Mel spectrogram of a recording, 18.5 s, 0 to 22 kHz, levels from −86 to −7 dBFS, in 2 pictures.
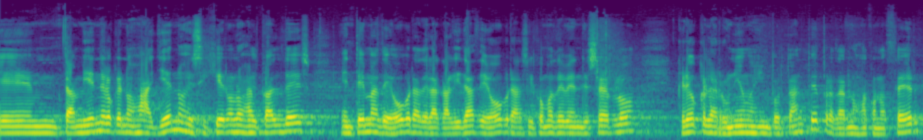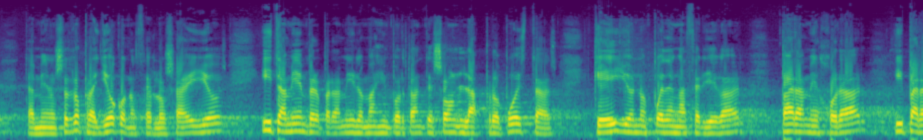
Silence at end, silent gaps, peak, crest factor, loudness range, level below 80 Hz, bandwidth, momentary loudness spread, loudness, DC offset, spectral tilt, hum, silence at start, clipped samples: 0 s; none; 0 dBFS; 12 dB; 3 LU; -50 dBFS; 15.5 kHz; 6 LU; -13 LUFS; under 0.1%; -6.5 dB/octave; none; 0 s; 0.1%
